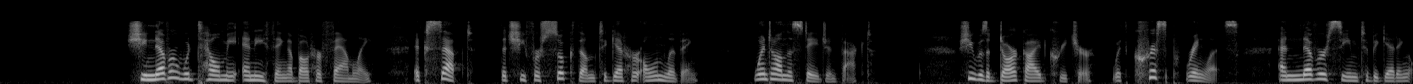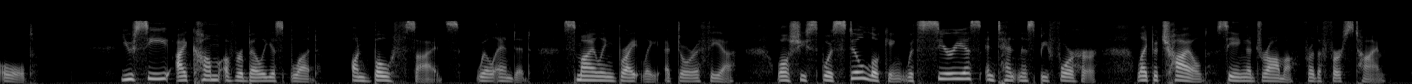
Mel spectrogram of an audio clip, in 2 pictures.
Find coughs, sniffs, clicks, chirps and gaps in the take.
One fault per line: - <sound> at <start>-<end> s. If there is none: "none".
none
